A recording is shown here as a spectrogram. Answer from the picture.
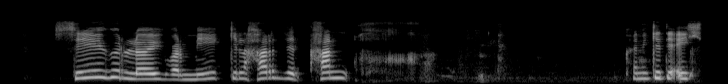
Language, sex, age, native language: Icelandic, female, 20-29, Icelandic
